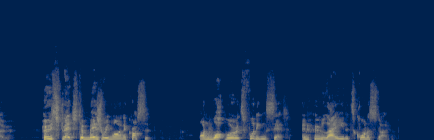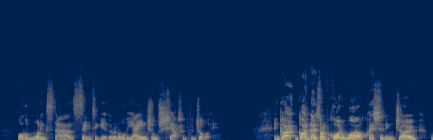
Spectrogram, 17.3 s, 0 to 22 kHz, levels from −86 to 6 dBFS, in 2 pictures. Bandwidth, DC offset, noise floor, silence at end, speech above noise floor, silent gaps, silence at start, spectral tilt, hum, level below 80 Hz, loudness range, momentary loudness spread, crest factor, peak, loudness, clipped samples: 10.5 kHz; under 0.1%; -88 dBFS; 0 s; 63 dB; none; 0 s; -6 dB/octave; none; -88 dBFS; 9 LU; 16 LU; 20 dB; -6 dBFS; -26 LUFS; under 0.1%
